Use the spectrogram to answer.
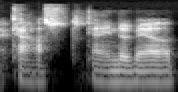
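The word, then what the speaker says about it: Castres: Cost. Costries. Yeah, that's that's around like Yeah, Cast kind of. Yeah, that's how you say it.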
